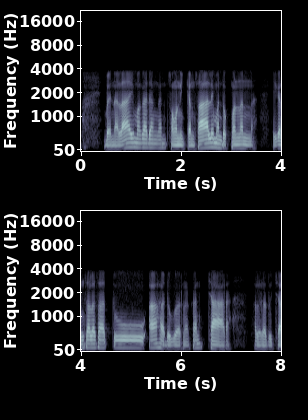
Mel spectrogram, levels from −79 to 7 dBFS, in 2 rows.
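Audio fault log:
No faults found; the speech sits in a telephone band of roughly 150 Hz to 3.5 kHz, as expected from G.711 mu-law coding on the line.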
